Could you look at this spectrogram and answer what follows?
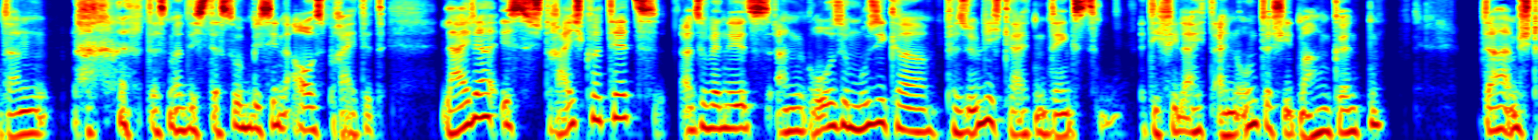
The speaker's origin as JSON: {"language": "German", "town": "Madrid", "region": "Community of Madrid", "country": "Spain", "lives_now": "Barcelona, Spain", "said": "Ja, du bist Katalane, ich bin aus Madrid. Und du kommst aus dem Norden, ich bin aus dem Süden."}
